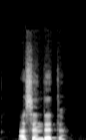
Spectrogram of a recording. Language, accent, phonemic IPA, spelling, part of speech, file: French, France, /a.sɛ̃.dɛt/, asyndète, noun, LL-Q150 (fra)-asyndète.wav
- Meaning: asyndeton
